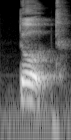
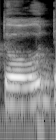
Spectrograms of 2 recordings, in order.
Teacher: when 디귿 acting as a final consonant, it will be T sound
